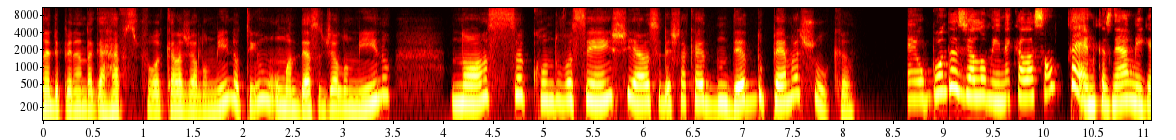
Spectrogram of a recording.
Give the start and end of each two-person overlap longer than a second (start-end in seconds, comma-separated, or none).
none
